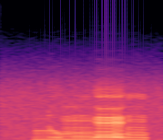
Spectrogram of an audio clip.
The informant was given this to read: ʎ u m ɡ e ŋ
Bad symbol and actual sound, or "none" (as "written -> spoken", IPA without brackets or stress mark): ɡ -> ŋ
